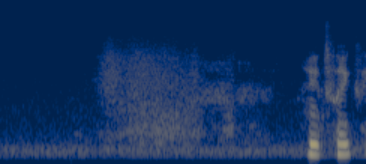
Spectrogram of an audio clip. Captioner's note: shuffling in bed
